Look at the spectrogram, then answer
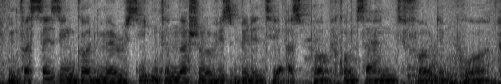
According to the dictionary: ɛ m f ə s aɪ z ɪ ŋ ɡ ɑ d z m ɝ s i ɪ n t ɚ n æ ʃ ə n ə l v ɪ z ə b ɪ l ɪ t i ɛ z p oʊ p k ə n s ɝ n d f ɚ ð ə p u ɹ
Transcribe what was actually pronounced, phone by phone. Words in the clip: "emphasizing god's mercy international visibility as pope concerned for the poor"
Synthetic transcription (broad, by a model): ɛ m f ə s aɪ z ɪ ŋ ɡ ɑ d m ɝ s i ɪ n t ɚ n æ ʃ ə n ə l v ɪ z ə b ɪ l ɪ t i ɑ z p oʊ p k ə n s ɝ n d f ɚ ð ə p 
